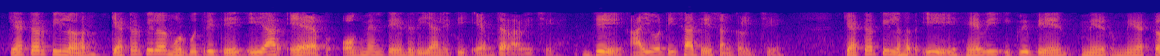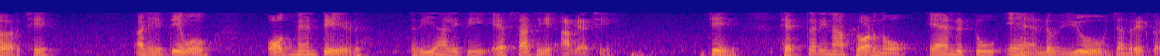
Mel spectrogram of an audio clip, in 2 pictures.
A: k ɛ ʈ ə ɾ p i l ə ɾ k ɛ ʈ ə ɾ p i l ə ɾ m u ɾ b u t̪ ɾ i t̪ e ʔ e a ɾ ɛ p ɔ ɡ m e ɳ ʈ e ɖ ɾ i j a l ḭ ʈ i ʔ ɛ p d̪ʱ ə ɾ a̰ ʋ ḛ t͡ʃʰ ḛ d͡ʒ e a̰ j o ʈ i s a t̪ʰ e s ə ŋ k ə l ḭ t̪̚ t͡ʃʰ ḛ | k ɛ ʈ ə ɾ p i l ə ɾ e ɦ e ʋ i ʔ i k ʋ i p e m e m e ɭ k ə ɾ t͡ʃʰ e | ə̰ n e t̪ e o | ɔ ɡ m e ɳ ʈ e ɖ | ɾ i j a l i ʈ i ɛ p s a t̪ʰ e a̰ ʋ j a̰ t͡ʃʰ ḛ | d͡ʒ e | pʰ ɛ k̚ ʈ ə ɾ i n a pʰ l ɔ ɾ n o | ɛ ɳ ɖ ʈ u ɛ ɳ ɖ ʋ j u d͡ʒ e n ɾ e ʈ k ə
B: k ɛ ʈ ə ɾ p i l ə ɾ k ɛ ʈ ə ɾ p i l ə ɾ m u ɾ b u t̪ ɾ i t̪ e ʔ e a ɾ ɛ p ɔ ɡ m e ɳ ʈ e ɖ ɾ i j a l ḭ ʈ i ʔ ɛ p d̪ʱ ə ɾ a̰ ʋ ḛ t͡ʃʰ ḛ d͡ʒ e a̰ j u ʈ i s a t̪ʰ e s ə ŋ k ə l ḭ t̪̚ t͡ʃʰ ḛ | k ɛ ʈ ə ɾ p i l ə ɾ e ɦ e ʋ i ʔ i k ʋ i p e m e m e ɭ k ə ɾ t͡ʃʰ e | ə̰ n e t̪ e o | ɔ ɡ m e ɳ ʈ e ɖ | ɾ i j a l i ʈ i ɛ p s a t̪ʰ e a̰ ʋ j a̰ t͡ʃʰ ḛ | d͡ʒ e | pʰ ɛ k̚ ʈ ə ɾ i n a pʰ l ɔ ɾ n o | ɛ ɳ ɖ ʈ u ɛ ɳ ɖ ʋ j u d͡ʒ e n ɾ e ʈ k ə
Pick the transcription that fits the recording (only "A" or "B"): A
